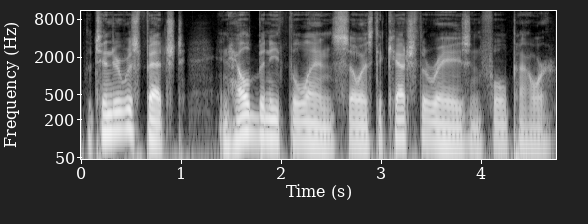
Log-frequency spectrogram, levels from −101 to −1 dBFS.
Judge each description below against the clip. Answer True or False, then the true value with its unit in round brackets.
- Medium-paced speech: False (225 wpm)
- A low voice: True (90 Hz)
